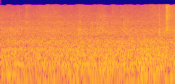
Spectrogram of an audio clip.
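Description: Steady rumbling background noise with hiss and low hum, fairly even in level, and no speech.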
